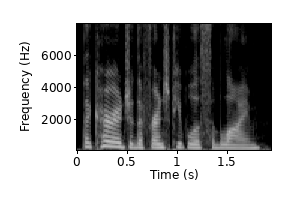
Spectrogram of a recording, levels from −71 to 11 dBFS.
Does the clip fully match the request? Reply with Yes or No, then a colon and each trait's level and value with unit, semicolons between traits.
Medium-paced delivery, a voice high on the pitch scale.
No: fast, 245 wpm; high, 225 Hz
